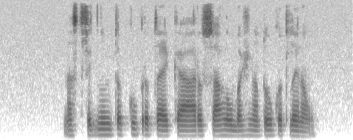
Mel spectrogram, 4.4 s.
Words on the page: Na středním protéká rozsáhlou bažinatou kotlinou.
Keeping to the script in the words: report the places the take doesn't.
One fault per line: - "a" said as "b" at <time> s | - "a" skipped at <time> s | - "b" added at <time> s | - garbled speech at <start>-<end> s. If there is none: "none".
- "toku" added at 1.4 s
